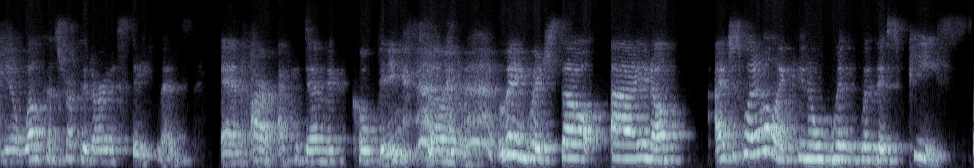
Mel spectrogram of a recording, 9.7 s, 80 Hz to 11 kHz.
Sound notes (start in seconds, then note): 4.0 laughs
